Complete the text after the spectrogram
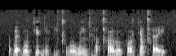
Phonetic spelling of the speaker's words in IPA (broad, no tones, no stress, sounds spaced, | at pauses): ɓ ɐ ɓ o kʲ ɐ ɡ ẽ p i tʰ w o w ẽ ɡʱ ɐ qʰ o l o h ɔ kʲ ɔ̃ qʰ e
